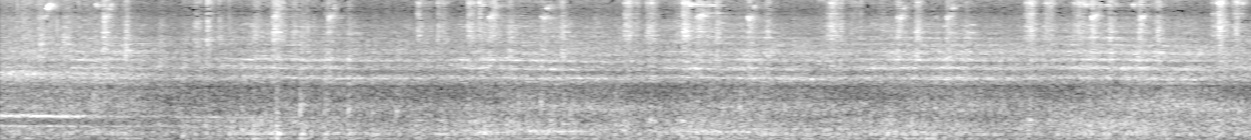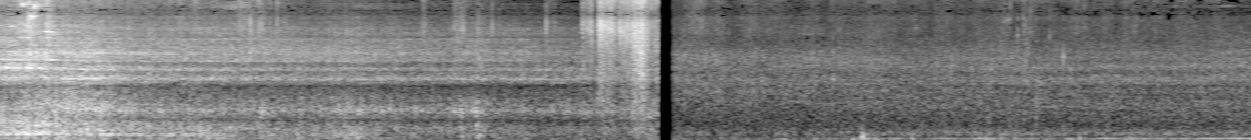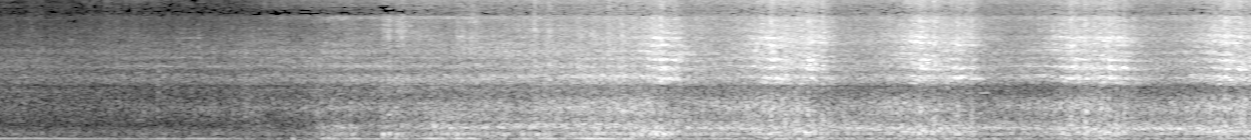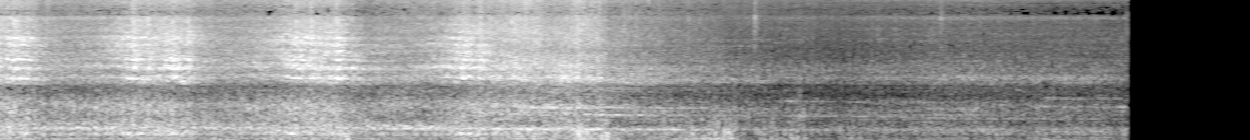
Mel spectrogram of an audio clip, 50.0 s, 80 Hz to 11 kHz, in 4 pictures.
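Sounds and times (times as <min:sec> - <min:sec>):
electric train passing: 0:00.0 - 0:18.3, 0:21.0 - 0:48.8.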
